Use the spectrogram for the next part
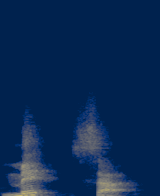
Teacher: En la sílaba me, la cual es la sílaba tónica. ¿Por qué? Porque suena más fuerte. Y la sílaba sa es la sílaba átona, la cual no tiene elevación de voz.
